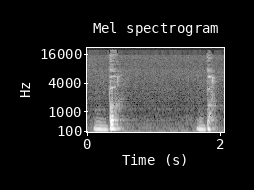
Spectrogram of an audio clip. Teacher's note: The next is a voiced stop sound made on the lips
